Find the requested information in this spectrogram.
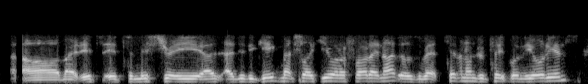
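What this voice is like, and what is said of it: Voice affected by illness. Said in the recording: “Sorry about the voice. Suffering from the old COVID.”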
